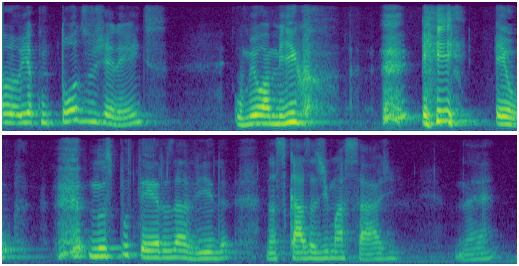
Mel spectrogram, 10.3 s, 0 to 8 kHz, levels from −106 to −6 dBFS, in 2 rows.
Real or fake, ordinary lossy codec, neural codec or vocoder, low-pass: real; none; none; 7.2 kHz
